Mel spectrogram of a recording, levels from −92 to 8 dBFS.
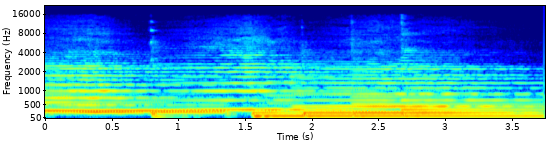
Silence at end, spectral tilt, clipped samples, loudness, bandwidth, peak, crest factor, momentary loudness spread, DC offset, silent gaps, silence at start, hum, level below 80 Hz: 0 s; -8.5 dB/octave; under 0.1%; -19 LUFS; 9.8 kHz; -8 dBFS; 12 dB; 4 LU; under 0.1%; none; 0 s; none; -54 dBFS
